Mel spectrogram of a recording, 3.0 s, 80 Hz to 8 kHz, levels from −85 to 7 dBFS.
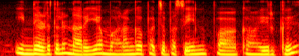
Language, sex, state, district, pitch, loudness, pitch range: Tamil, female, Tamil Nadu, Nilgiris, 200 Hz, -15 LUFS, 190-210 Hz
